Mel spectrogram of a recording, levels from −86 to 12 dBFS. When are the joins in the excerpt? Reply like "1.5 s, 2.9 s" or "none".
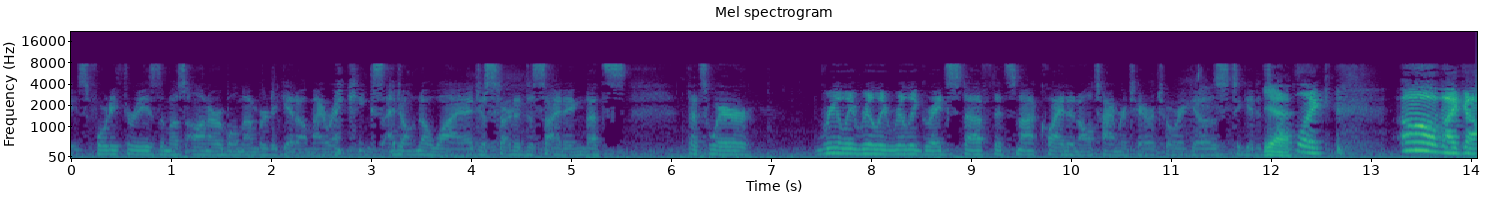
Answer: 12.2 s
